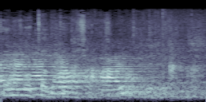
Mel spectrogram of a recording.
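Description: Speech: a voice reading out graduates' names one after another, each called as 'Doctor'.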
